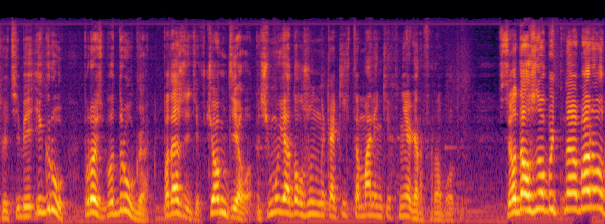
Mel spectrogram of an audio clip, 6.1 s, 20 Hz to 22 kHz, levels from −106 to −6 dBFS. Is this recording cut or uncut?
cut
